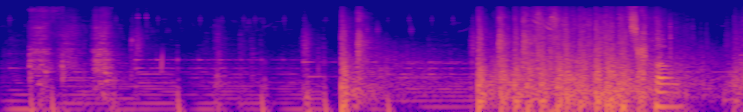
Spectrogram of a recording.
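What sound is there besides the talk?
gunfire in the video game Rust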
